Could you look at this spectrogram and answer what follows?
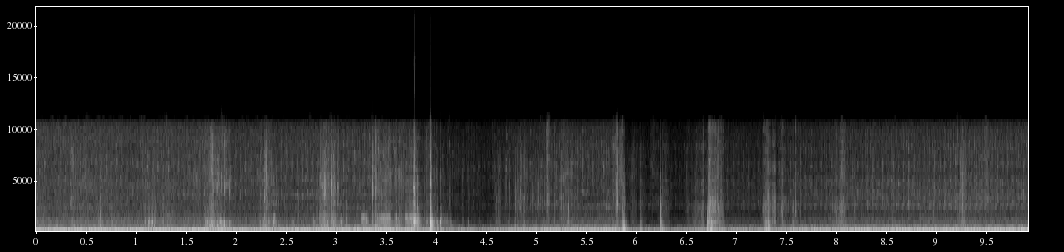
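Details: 2000 Chevy 4.8 V8 truck lightly revved with four coils deliberately unplugged, running on four of eight cylinders; lumpy, uneven rumble with a choppy beat that stays rough.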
